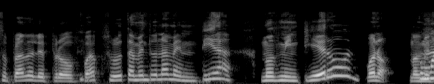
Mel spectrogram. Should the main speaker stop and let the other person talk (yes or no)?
no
